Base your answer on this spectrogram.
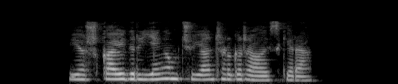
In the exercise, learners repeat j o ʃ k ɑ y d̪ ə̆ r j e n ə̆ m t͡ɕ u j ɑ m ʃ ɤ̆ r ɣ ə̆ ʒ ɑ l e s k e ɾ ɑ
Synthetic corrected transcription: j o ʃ k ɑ y d̪ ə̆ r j e ŋ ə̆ m t͡ɕ u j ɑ n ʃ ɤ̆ r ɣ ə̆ ʒ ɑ l e s k e ɾ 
